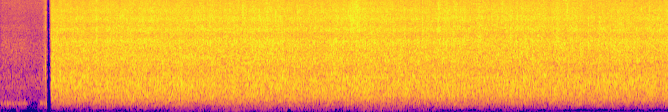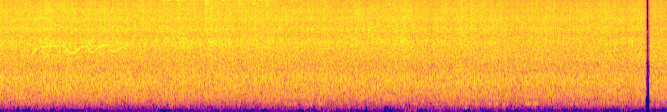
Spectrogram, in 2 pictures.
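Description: Fast-flowing creek running high, water rushing steadily over its rocky bed. It starts suddenly just under a second in and drops out for an instant near the end.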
